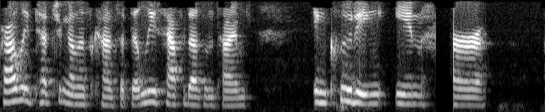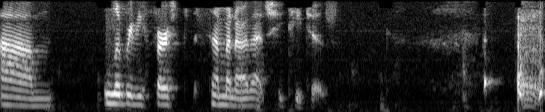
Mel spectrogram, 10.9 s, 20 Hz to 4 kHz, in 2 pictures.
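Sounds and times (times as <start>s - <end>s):
speech: 0.0s - 8.9s, 10.6s - 10.8s
small throat noises: 10.0s - 10.8s
single sharp cough: 10.1s - 10.8s.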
